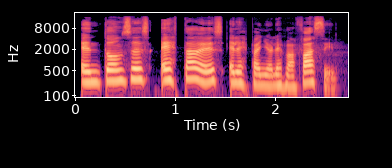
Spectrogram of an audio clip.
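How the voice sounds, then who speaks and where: A woman's voice: fairly high pitch, normal speed, no room sound, clean studio sound. A woman learning English, repeating each word after her teacher and asking curious questions. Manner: repeats words back, asks curious questions. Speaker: student. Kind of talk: language lesson dialogue.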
